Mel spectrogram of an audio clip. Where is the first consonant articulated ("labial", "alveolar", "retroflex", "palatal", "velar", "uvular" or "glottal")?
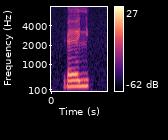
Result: retroflex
